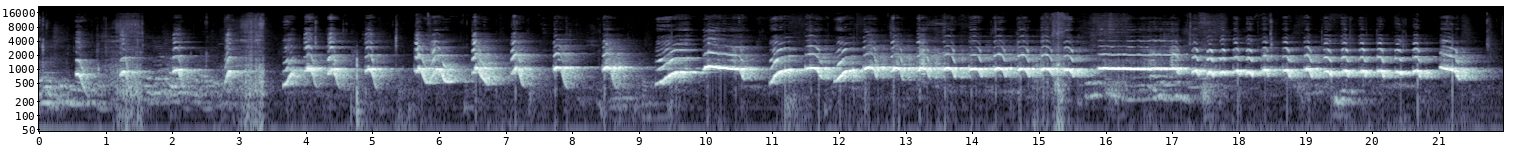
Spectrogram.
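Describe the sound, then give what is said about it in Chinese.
A person imitates a gibbon call with rising, whooping hoots that speed up into a rapid, warbling series of high-pitched notes, loud and sustained with no other sounds. “你是不长臂猿派来的卧底？”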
